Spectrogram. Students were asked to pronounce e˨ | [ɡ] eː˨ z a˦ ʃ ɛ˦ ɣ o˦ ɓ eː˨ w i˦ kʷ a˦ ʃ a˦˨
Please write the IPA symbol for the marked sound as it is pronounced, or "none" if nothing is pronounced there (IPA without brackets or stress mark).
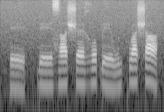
ɓ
